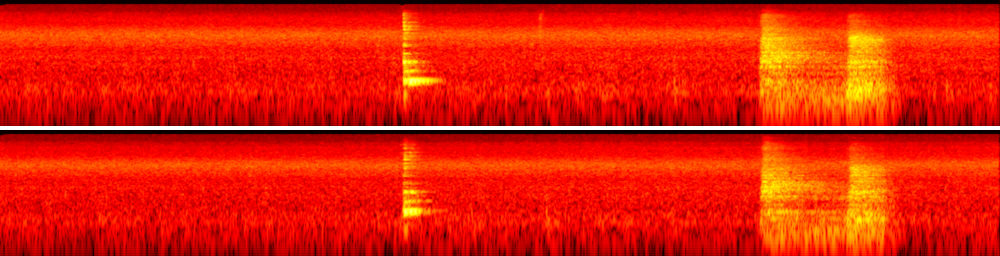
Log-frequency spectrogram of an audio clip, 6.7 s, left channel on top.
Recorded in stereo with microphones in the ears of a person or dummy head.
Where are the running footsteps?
35° left (ahead or behind), 2.5 m.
